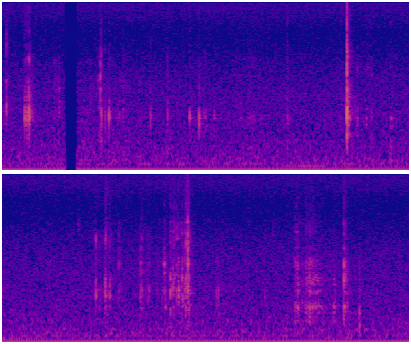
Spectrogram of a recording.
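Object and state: Metal cigarette case, tapped with nails.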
